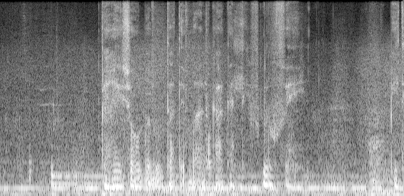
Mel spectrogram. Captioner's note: reading ancient Aramaic text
